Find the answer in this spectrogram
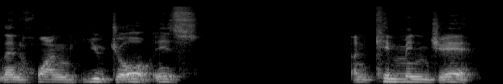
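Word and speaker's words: Kim Min-jae: Huang yujo is and Kim minje not Ming J Kim but that whole back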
